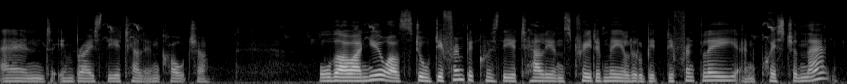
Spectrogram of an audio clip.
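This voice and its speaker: Fairly quick speech with an Australian accent, in a very clean recording with a silent background. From Western Australia (Perth). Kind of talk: personal testimony. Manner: earnest, with frequent hesitations.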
